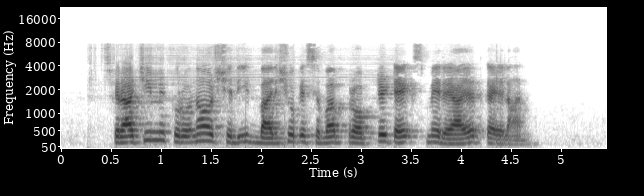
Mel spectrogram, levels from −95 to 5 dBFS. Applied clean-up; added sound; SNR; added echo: neural separator model SepFormer DNS4.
